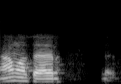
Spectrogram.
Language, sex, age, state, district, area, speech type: Tamil, male, 45-60, Tamil Nadu, Vellore, rural, conversation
